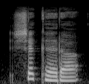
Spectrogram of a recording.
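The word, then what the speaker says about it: شكر: This one is pronounced shakara, shakara, and it means to thank.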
